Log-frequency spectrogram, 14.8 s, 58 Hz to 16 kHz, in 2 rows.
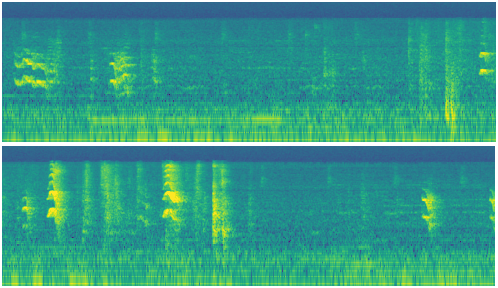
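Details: Australian Terrier puppies of the Redwing line, 2018, giving scattered high squeaky whines and yelps, clustered in a burst of rapid cries midway, then a lone rising squeal near the end over low room hum.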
